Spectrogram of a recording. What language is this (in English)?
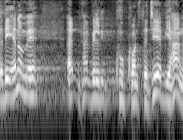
Danish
